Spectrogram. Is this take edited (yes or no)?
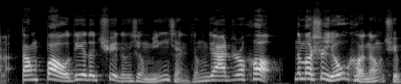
yes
